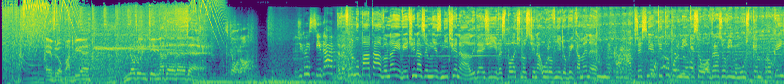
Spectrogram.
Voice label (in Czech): DVD NEWS; evropa2; Pátá vlna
